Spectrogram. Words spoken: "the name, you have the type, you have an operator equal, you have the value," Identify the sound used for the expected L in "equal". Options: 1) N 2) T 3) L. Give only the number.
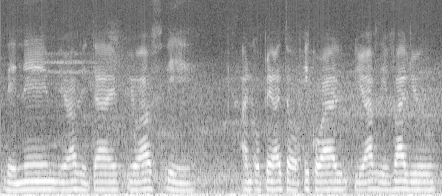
3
